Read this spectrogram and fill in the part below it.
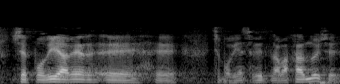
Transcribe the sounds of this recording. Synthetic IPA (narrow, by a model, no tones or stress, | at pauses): sepoð̞iaβeɾee | sepo̞ð̞iaseɣ̞iɾt̪ɾaβaxand̪oisḛ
